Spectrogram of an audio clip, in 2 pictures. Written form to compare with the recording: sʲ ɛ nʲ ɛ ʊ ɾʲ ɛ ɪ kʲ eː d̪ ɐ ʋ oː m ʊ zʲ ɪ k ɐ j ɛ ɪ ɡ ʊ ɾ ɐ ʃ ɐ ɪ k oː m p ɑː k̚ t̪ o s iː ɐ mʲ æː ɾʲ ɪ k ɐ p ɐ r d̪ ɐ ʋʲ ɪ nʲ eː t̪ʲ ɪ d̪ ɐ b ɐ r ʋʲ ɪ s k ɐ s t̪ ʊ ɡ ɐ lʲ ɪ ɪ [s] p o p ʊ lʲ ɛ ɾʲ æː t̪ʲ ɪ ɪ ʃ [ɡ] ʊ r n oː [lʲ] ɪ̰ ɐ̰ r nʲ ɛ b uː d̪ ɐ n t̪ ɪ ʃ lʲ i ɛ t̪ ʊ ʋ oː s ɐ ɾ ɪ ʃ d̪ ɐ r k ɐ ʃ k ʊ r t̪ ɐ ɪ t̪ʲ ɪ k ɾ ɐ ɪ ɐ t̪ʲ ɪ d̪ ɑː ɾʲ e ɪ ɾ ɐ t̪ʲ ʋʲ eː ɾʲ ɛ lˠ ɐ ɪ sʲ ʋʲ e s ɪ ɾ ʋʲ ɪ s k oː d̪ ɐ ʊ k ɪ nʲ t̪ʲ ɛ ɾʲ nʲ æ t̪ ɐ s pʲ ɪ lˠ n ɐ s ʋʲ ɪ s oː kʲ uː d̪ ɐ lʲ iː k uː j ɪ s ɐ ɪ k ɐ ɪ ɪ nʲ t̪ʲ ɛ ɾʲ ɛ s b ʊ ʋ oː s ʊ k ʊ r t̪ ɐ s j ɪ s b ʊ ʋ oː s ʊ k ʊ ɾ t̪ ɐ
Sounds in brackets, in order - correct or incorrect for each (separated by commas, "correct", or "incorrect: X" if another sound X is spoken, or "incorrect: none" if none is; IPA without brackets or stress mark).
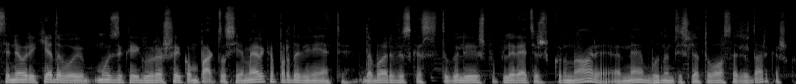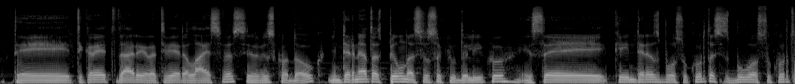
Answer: incorrect: ʃ, incorrect: k, incorrect: ɾʲ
